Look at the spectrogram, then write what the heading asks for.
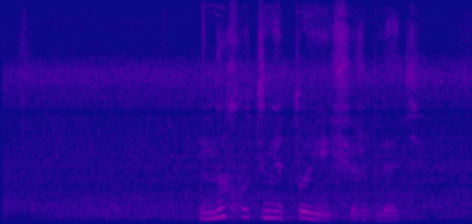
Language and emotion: Russian, angry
